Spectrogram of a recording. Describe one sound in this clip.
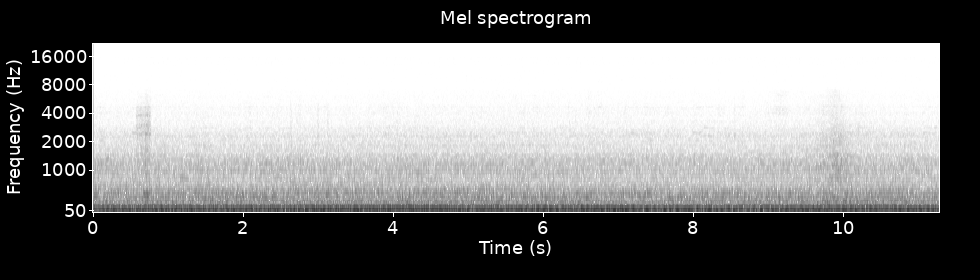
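Tyres roll over the road.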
